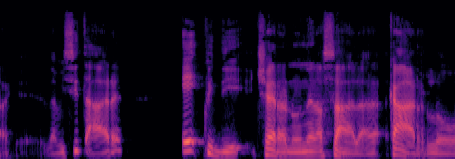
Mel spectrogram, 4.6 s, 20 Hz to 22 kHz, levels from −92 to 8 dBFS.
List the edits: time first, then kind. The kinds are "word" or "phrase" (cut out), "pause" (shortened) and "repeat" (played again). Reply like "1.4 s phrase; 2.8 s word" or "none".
none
